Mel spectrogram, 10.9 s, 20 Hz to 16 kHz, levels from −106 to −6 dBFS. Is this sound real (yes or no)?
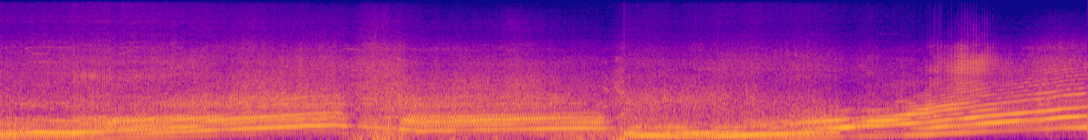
yes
